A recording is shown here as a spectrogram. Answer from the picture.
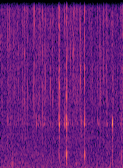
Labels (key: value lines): label: ambient
recorder: HydroMoth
